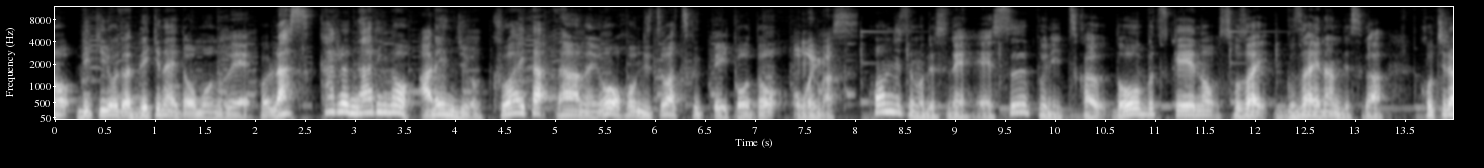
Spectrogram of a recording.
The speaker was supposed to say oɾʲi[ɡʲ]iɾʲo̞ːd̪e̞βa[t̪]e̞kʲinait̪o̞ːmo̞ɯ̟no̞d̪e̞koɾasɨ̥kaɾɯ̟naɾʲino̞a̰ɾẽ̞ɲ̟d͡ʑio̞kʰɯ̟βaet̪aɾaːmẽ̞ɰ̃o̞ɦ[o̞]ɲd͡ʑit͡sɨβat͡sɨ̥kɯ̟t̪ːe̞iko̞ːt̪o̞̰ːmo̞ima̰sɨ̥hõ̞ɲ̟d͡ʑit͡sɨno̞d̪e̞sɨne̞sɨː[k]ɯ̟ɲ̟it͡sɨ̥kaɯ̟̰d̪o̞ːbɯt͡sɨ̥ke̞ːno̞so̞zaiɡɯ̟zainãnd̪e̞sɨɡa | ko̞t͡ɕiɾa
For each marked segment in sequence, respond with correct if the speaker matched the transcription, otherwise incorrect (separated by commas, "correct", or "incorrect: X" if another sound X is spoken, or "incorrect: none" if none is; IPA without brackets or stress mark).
incorrect: kʲ, incorrect: d̪, incorrect: õ̞, incorrect: p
